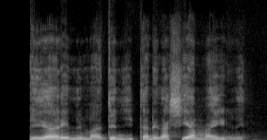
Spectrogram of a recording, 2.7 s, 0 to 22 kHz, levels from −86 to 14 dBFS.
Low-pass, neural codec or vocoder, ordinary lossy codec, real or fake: none; codec, 44.1 kHz, 1.7 kbps, Pupu-Codec; none; fake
